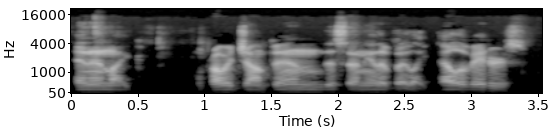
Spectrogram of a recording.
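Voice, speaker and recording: A man's voice: lowish voice, little pitch movement, racing, sharp tone. A man co-hosting a podcast, chatting casually in a playful, rambling, jokey way. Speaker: podcast co-host. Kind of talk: casual comedic chat.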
